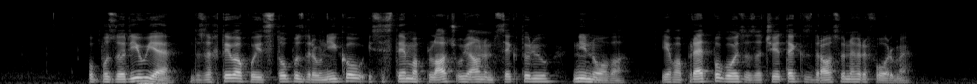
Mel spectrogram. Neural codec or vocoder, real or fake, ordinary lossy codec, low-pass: none; real; none; none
